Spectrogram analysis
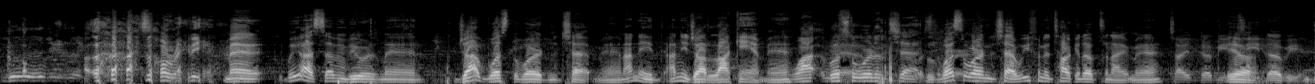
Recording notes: Live from Daq Shack!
